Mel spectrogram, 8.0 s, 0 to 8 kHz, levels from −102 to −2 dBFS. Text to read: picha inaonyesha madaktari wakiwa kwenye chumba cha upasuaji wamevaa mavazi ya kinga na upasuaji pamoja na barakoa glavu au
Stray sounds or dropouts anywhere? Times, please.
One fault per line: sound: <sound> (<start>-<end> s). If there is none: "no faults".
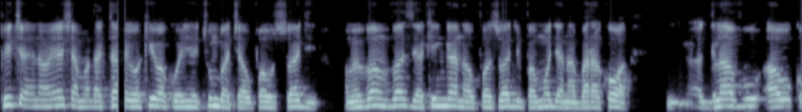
sound: dropout (1.2-1.3 s)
